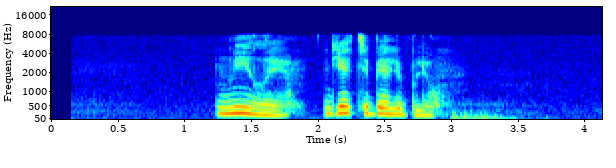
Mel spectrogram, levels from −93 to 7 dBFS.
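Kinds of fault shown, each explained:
Frames out of order: two adjacent runs of frames were decoded in swapped order, so a brief stretch of speech plays with its halves exchanged and no time is lost. This is heard as a garbled flutter at 0.97 s (10 ms blocks) and 2.52–2.56 s (20 ms blocks).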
